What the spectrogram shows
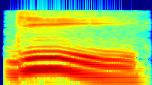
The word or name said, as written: ghi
